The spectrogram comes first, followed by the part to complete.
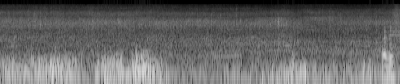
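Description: Wind buffeting a clip-on microphone: an uneven low rumble and rush of noise.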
